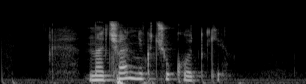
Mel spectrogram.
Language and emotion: Russian, neutral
